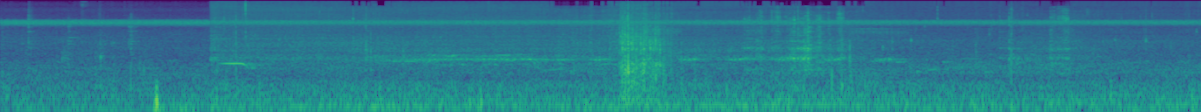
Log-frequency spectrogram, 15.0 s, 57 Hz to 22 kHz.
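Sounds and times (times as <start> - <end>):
high-pitched insect drone: 2.6 - 14.9
rustling or scraping noise: 6.9 - 11.1, 12.4 - 13.9.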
